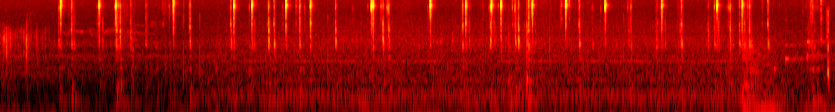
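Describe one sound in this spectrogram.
Quick light footsteps patter steadily.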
